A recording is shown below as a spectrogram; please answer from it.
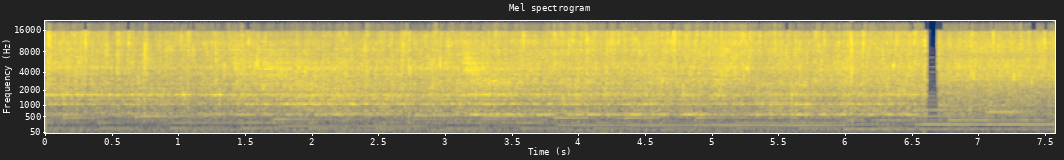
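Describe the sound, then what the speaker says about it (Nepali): Chicken pieces fry in hot oil, giving a continuous sizzling hiss with crackling over a faint steady background hum, one brief dropout near the end. "तेल तात्न थालिसकेपछि अब यसमा चिकन राख्दै जाउँ"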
